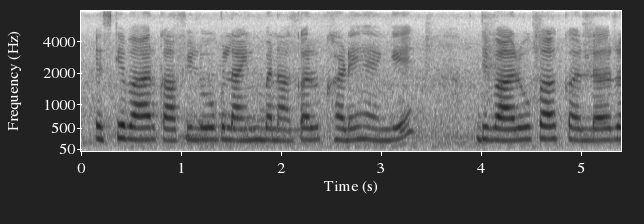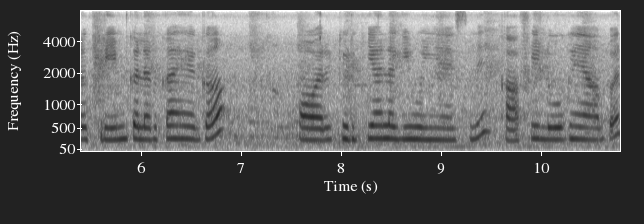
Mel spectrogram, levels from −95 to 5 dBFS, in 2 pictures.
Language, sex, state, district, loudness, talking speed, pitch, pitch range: Hindi, female, Chhattisgarh, Korba, -18 LUFS, 150 wpm, 255 Hz, 250-270 Hz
